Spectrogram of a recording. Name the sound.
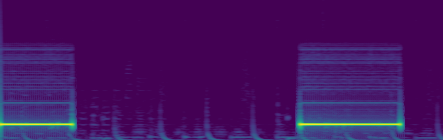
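telephone call tone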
